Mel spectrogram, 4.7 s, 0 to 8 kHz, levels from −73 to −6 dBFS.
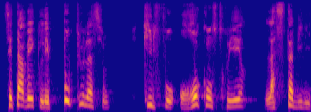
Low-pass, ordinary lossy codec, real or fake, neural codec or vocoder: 7.2 kHz; AAC, 48 kbps; real; none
